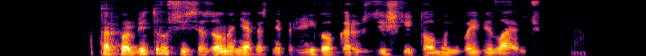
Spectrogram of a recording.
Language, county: Lithuanian, Utena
